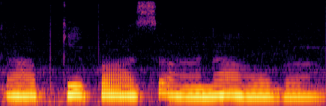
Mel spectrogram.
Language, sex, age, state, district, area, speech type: Urdu, male, 30-45, Uttar Pradesh, Gautam Buddha Nagar, urban, spontaneous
